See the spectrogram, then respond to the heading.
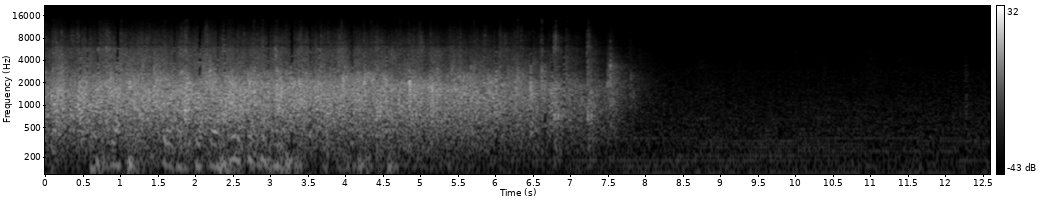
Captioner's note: applause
